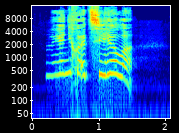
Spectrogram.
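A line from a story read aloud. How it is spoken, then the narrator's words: Helpless sob. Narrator (Russian): беспомощно всхлипнула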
